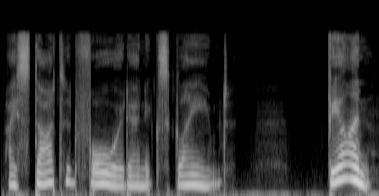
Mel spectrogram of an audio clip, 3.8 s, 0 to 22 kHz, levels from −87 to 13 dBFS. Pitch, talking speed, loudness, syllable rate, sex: 185 Hz, 95 wpm, -20 LUFS, 4.1 syllables/s, female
